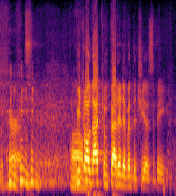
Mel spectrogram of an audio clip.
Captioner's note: laugh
